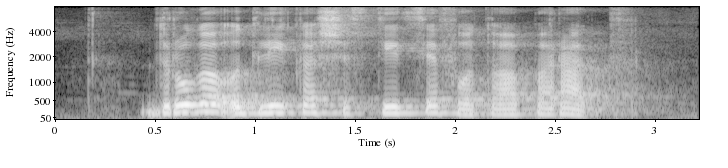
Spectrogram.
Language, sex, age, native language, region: Slovenian, female, 50-59, Slovenian, Posavska region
